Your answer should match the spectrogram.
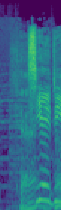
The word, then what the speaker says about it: Cade: C-A-D-E.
